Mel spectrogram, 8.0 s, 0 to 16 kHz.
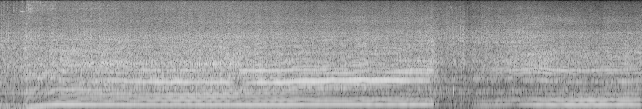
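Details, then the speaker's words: Kawasaki 440cc two-stroke snowmobile engine in a go kart, after carb tuning, no longer bogs at wide-open throttle. It flares to a steady scream without pulling harder: the CVT belt, too long and worn, is slipping; a shorter new belt is pending. "Yeah, but the belt is terrible. yeah, you can hear it actually slipping."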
